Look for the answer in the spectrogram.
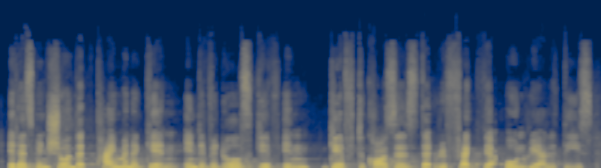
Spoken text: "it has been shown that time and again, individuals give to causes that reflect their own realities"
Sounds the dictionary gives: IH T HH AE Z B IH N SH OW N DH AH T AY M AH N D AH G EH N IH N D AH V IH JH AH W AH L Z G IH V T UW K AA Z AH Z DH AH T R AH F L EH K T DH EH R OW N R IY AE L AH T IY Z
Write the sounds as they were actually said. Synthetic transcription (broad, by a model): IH T HH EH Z B IH N SH OW N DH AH T AY M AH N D AH G EH N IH N D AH V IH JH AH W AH L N G IH V T UW K AA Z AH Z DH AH T R AH F L EH K T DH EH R OW N R IY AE L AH T IY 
